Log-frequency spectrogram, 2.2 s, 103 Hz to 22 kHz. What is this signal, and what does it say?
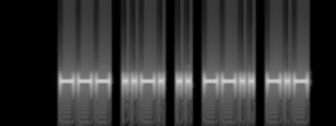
Morse code, heard as a keyed tone, about 42 wpm, 690 Hz. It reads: OFIZK
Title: Code Groups - 5 Letters - 40wpm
